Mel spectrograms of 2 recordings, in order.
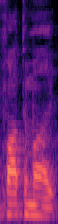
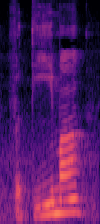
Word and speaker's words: Fatima: And the main difference is where the emphases are. You see, in the name in the Targum, the first syllable is short, while the second syllable is long, Fatima. And in the Islamic name, in that Muslim name, it's the reverse. The first syllable is long, while the second syllable is short, Fatima, right?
